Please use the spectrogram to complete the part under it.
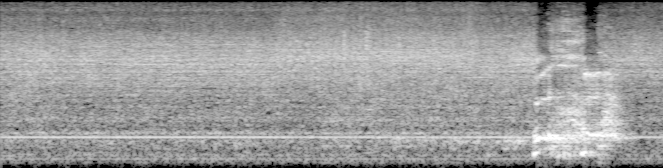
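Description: A man splashes water on his face.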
